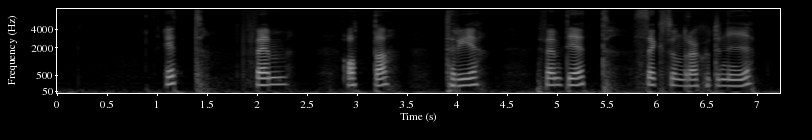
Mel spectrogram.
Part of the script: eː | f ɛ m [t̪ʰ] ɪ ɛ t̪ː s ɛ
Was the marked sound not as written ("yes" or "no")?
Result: yes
